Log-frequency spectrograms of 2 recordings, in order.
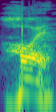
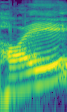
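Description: First: The final vowel is clipped into a short glide. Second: The final vowel is drawn out as a full vowel. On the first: The speaker calls it right. "আমরা পড়ি যায় হয়" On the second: The speaker calls it wrong. "টেনে বলতে পারি না"

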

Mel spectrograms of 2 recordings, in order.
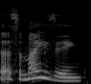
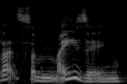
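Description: First: The tone sounds sincere and convinced. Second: The tone sounds sarcastic and unconvinced. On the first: The speaker seems to mean it. The speaker calls it right. "I sounded a bit more credible then" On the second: The speaker seems not to mean it. The speaker calls it wrong. "You sounded so sarcastic then"

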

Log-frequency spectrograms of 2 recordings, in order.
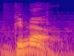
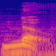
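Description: First: The word starts with a hard G sound. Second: The word starts with an N sound. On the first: The speaker calls it right. "with a hard G" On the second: The speaker calls it wrong. "not no"

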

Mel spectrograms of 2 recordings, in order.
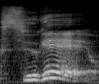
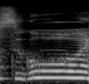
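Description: First: The word ends in a drawn e sound. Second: The word ends in an i sound. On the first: "úgy is ejtik ki, mint hogyha ére végződne" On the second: "nem azt mondják, hogy a szugoly"

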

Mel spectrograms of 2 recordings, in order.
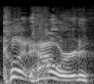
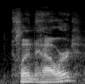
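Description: First: It is said with loud excitement. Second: It is said flatly, without excitement.

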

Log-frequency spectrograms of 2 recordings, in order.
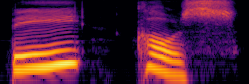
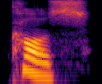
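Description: First: The word is said in full, two syllables. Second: The word is said quickly, shortened to one syllable.

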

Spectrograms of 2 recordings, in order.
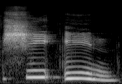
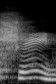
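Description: First: The name sounds like 'she-in'. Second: The name sounds like 'Shane'. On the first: The speaker calls it right. "Se pronuncia Shein" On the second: The speaker calls it wrong. "no Shane, no se pronuncia Shane"

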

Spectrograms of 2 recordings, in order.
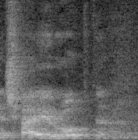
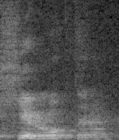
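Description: First: The word begins with a ch sound. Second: The word begins with a kh sound. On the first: The speaker calls it wrong. "Не чайроптера" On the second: The speaker calls it right. "Комбінація CH вимовляється як Х"

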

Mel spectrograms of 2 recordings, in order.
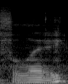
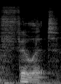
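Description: First: It is pronounced like the fish dish. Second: It is pronounced unlike the fish dish. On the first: The speaker calls it wrong. "I keep saying fillet, like a fillet of fish" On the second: The speaker calls it right. "or fillet, sorry"

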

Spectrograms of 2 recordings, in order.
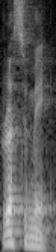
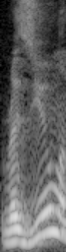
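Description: First: The word ends with a 'may' sound. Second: The word ends with a 'yoom' sound. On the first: "ಏಕಾರ ಅಲ್ಲಿ sound ಬರುತ್ತೆ" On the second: "ರೆಸ್ಯೂಮ್ ಅಂತಲೂ ಹೇಳ್ತಾರೆ"

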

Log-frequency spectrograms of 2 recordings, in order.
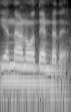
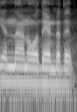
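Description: The two takes are said the same way.

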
